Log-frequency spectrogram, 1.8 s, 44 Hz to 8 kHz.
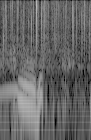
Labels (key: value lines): label: biophony, cascading saw
recorder: SoundTrap 600 or HydroMoth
